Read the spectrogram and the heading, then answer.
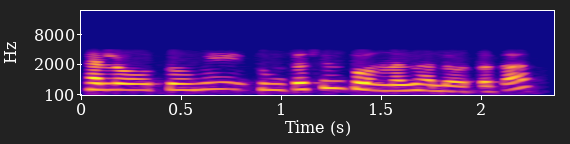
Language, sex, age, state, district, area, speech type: Marathi, female, 18-30, Maharashtra, Pune, rural, conversation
